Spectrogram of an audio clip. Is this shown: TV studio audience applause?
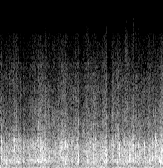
yes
